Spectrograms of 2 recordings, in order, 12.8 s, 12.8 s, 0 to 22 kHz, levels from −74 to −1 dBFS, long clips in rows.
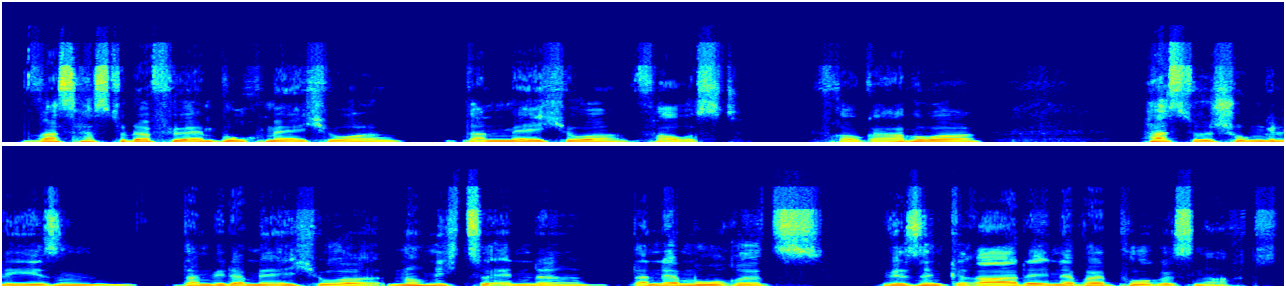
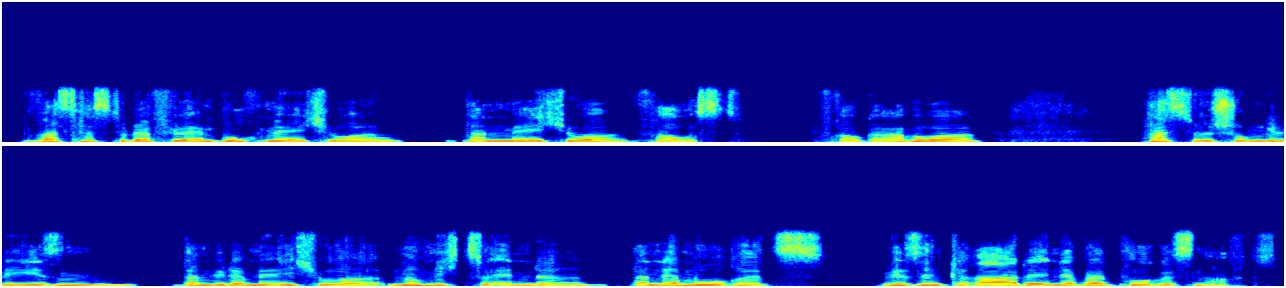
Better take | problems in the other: first | garbled, watery; badly; nothing above 8 kHz; slightly in the first

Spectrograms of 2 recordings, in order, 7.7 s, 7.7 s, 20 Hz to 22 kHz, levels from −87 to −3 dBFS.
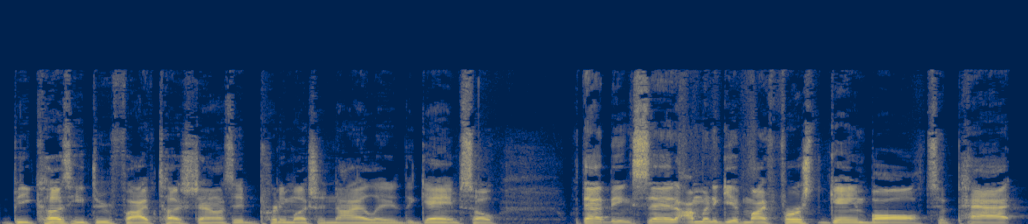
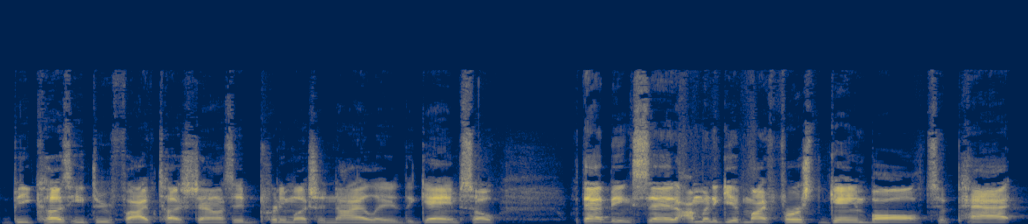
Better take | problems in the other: first | thin; somewhat; fading below 450 Hz

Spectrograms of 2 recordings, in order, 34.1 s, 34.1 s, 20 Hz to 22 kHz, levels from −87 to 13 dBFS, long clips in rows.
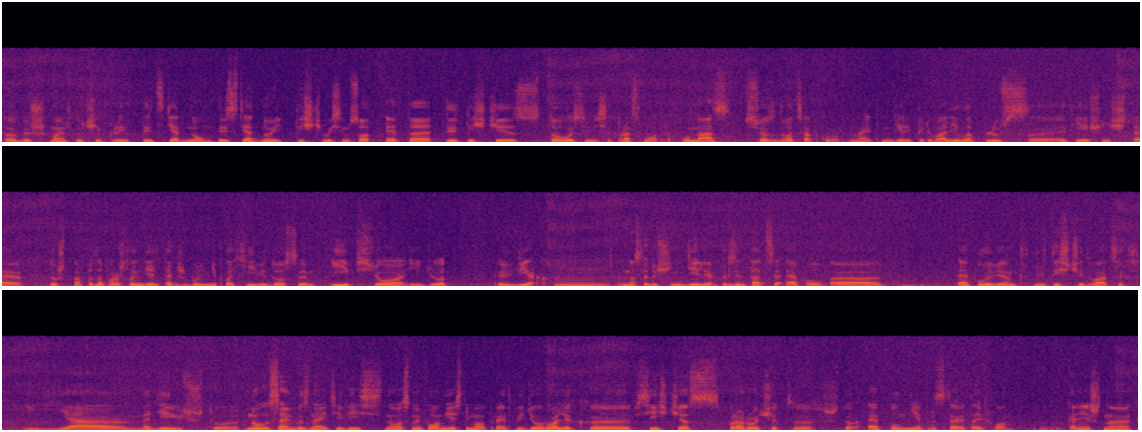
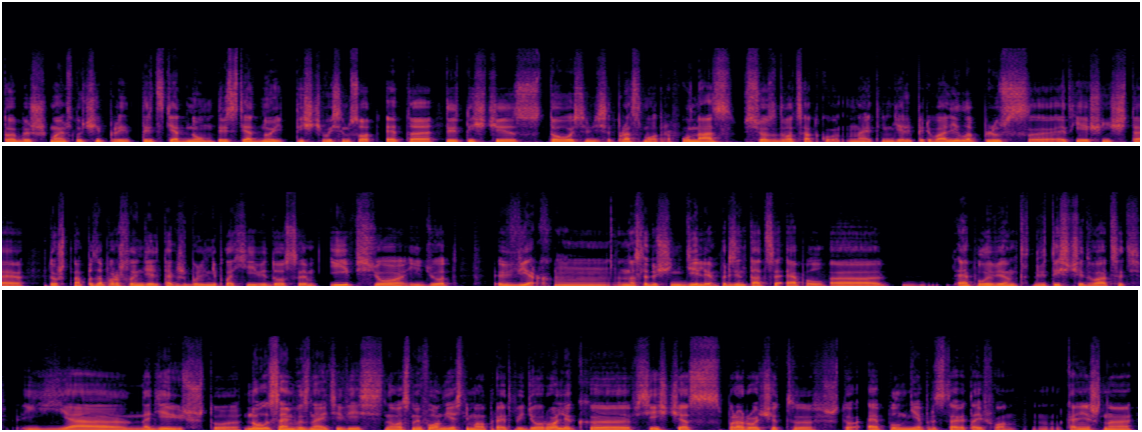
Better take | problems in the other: second | hiss; noticeable; throughout; 15 dB below the speech

